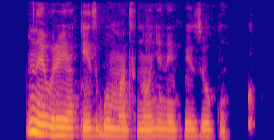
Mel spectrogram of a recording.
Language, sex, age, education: Igbo, female, 30-45, tertiary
